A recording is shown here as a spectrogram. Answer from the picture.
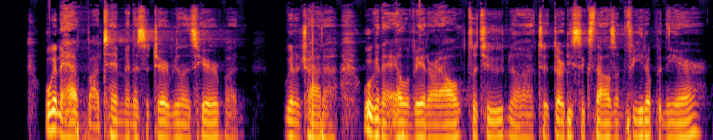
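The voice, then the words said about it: Airline pilot announcement voice. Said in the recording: “I sound just like a pilot”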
